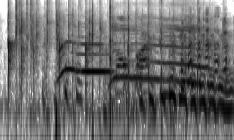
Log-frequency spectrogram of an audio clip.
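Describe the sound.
A few people clap in quick, uneven bursts close to the mic, while voices call out and chatter over the applause throughout.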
